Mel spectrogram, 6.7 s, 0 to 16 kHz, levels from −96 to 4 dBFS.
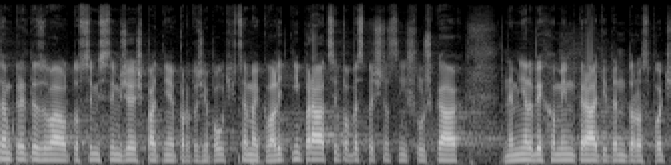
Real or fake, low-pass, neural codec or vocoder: real; 14.4 kHz; none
